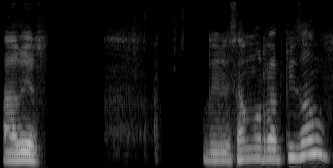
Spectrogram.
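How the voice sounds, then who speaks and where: A man teaching an online class, patient, slowing down and stretching words as he explains. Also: on the high side, lively intonation, highs cut off.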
